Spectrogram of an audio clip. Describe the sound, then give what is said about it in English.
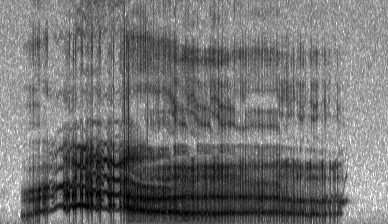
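A person imitates a clicker monster's sound: rapid throaty clicks roll into a long, rasping, gurgling croak, loud, lasting about three seconds before cutting off. “They make the I can I can do their sound pretty well.”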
